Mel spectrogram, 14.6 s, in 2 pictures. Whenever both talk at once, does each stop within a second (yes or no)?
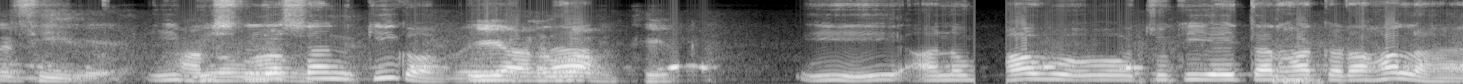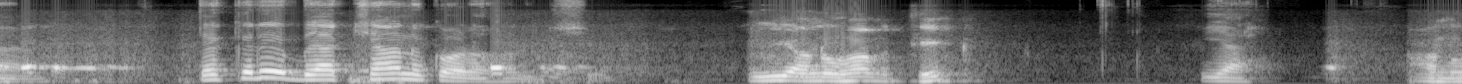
no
